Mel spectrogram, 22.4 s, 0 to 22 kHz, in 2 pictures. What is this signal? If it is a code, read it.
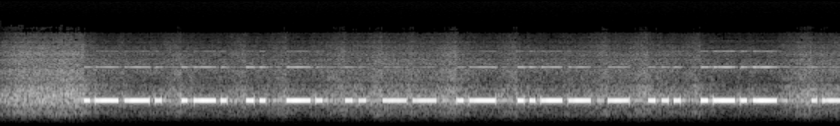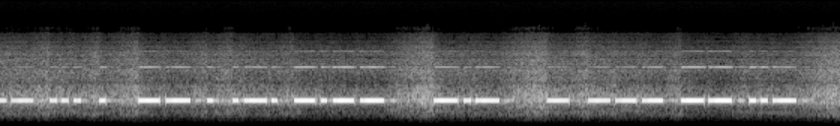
Morse code (Russian alphabet), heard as a keyed tone, hand-sent with a straight key, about 15 wpm, 820 Hz, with radio static, a narrow filter and room echo. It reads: ПРИНИМАЮТСЯ ВСЕ МЕРЫ К ТОМУ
